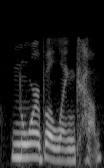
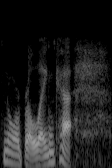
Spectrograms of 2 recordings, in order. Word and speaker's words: Norbulingka: showing you this lovely park, which we call Norbulingka.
